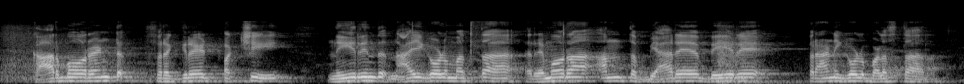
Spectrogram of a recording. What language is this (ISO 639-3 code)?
kan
